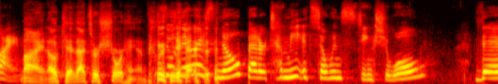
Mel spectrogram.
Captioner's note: laughter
